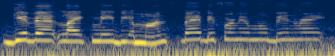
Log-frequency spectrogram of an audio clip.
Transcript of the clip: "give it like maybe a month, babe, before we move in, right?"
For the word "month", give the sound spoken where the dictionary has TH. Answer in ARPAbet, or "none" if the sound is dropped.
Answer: TH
